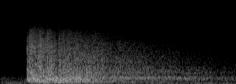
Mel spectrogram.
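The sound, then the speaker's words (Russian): A single loud report from a six-inch artillery battery firing a salute, a sharp blast followed by a long, slowly fading rumble. “Это салют. Совершенно верно. 6-дюймовая батарея салютует.”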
